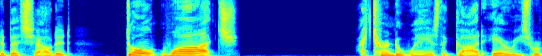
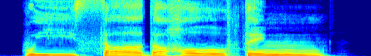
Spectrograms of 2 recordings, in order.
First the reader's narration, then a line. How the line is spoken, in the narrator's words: she hissed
